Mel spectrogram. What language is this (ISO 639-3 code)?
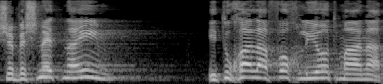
heb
